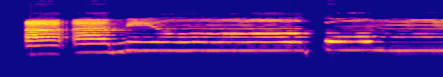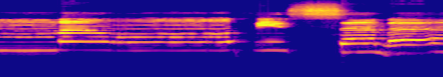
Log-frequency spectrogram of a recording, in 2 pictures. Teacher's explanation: دو حمزہ ہیں، دونوں کی آواز سیپریٹ ہونی چاہیے، الگ الگ آواز آنی چاہیے۔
